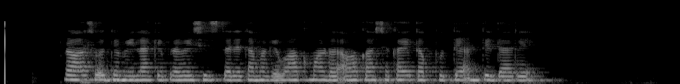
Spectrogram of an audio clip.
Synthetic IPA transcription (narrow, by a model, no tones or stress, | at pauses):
pɾɐʋaːsoːd̪ʱjɐmilaːkʰepɾɐʋeːʃisd̪ɐɾe̞t̪ɐmɐɡe̞ʋaːkmaːɽoʔɐ̰ʋɐkaːʃɐkɐjt̪ɐpːut̪ːeɐ̰nt̪id̪ːaːɾe̞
